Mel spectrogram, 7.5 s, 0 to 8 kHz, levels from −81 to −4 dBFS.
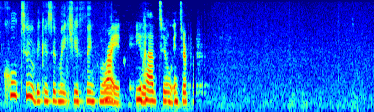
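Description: Speech recorded through a call's microphone processing, band-limited with nothing above 8 kHz, shows two kinds of fault in a short span. Speech suppressed in double talk appears first from 2.3 to 2.58 s and again from 2.93 to 3.65 s. The talker's level falls away in pieces, with dips reaching about 40 dB, affecting roughly a third of a second in the first stretch and about half a second in the second. This is likely the echo canceller's response to both ends talking at once: unable to tell the near talker from loudspeaker echo, it attenuated everything. An echo leak follows each suppression, from 2.57 to 2.69 s and from 3.75 to 4.13 s, where a faint delayed copy of the sound arrives 185 ms behind the original at about 25 dB below the speech level. It is likely residual echo from a loudspeaker that the canceller failed to remove, passed back into the call.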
